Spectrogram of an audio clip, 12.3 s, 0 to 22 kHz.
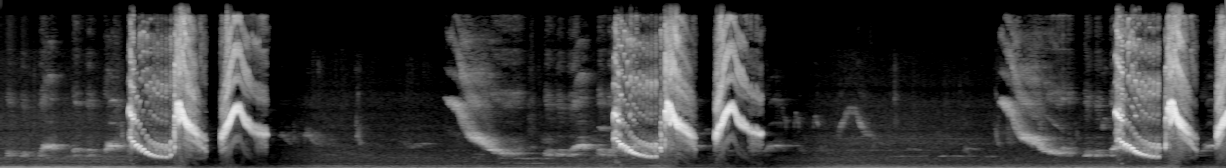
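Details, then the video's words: Orange-headed thrush delivers loud bursts of steeply descending, sweeping whistles with a few rising notes. The bursts come roughly every five seconds, with quiet gaps and low rumble between them. "Terap1 Suara ANIS MERAH Macet Bunyi Agar Mau Kenceng Dengar Kicauan Ini."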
